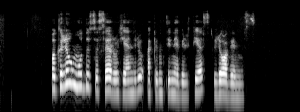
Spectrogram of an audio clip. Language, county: Lithuanian, Vilnius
